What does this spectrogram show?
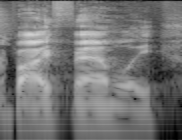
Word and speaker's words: Spy x Family: just to clarify, yes, it's called Spy X Family, but I believe just like with Hunter, nobody ever pronounces the X part, so they just say Yeah. Spy Family.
